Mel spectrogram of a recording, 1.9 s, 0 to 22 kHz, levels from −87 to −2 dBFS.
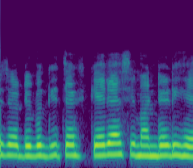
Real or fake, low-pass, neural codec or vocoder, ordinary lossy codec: fake; 7.2 kHz; codec, 16 kHz, 4 kbps, FreqCodec, larger model; none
